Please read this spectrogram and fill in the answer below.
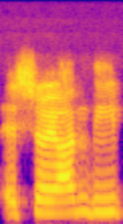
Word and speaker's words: Sayandeep: And he's like, no, it's pronounced that way. So Yeah. since that Shayandeep, I always, so it's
